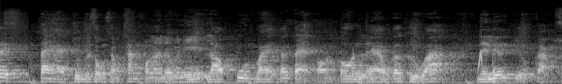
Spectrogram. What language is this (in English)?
Thai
